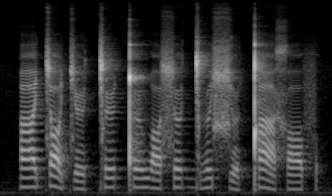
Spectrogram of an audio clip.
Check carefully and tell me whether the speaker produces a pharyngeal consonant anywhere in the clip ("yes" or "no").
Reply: no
